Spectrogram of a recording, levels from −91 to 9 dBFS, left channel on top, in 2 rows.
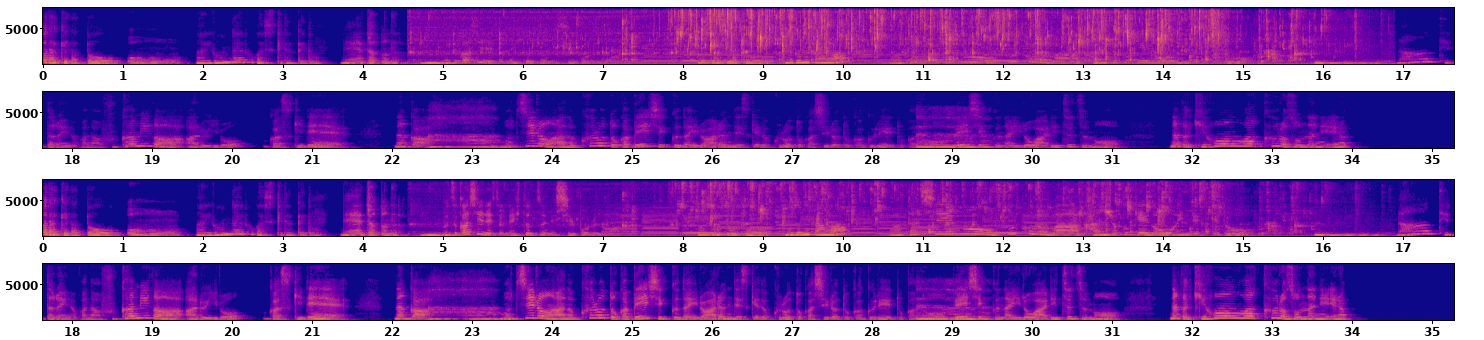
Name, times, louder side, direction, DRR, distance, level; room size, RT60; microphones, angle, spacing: voice 1, 0.0-1.0 1.9-3.5 4.0-5.2 8.1-10.1 15.9-16.8 22.4-23.4 28.5-29.6, right 2 dB, 10° right, 0.6 m, -34 dB
voice 2, 1.1-1.7 3.7-4.4 5.0-7.3 10.6-15.2 16.9-20.1 20.4-21.5 22.0-22.5 23.3-31.1 31.7-33.9, right 5 dB, 55° right, 0.5 m, -39 dB
Sink (filling or washing), 4.5-16.9, left 11 dB, 80° left, 0.4 m, -37 dB
sound 1, 7.0-13.8, right 2 dB, 30° right, 0.9 m, -46 dB
3.6 x 3.0 x 4.5 m
head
